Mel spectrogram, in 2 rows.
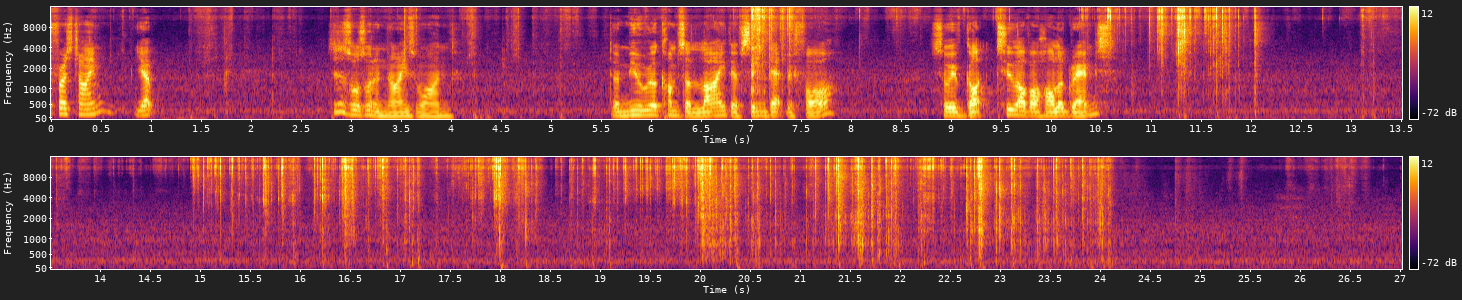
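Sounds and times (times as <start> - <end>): wrapper being torn and crinkled: 10.5 - 12.2, 14.9 - 24.2.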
